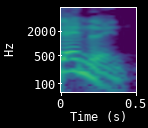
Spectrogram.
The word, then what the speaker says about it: Emlen: because I'd just like to highlight one guy there, which is because, not least which, his name is Emlyn. Oh, okay. His name's Emlyn Tunnell, but Emlyn is spelled Emlen.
